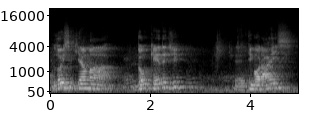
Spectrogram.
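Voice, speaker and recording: A man's voice: fairly high pitch, very slow, a crowd in the background. A man, a priest interpreting live for a congregation, hesitant and searching for words, in a church. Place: large reverberant church. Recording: echoey church, distant mic, faint noise.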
